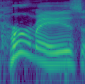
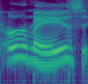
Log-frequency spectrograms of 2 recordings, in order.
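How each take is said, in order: First: The name is said with an English pronunciation. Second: The name is said with a French pronunciation. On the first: The speaker calls it right. "It's a British ship ... It's Hermes" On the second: The speaker calls it wrong. "We don't give it the French pronunciation. ... we're not going to say Hermes"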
